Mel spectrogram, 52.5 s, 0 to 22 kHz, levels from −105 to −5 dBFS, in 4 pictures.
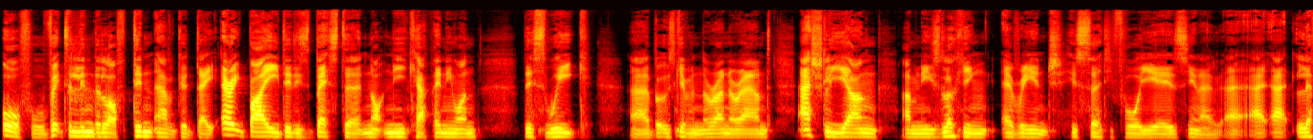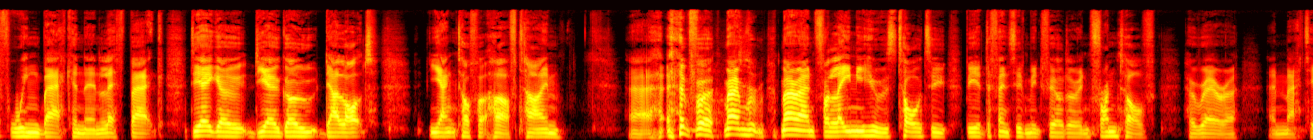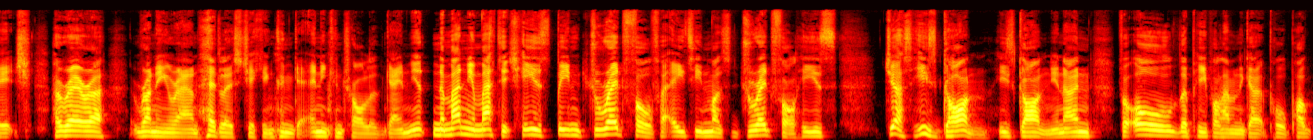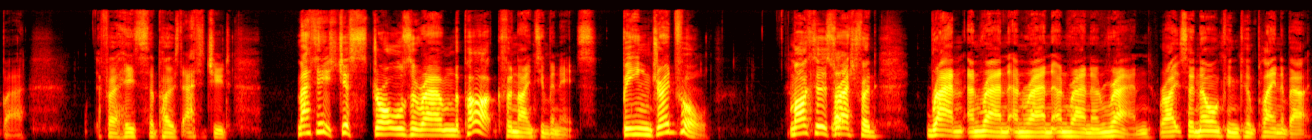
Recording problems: none

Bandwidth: 16 kHz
